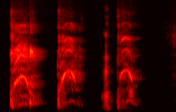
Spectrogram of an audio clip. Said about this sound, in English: Oh, boy. Is that the smoker who's coughing?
